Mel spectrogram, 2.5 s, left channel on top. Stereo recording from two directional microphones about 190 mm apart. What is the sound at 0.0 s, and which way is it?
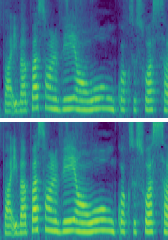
A woman's voice, 35° right (ahead or behind).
